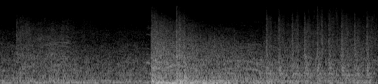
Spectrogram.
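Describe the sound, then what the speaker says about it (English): Heavy mortar and a T-34 tank firing in a WWII strategy video game: a loud boom lands mid-clip over constant battle din, followed by a series of sharper, rapid cracks of gunfire. "Heavy mortar plus T-34 working on the north."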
